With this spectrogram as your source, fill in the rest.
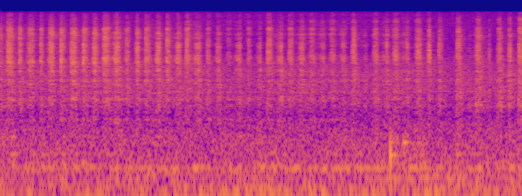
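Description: A graphite pencil tip scratches across a flat white drawing paper sheet, first hatching and then a tight zigzag scribble line. Rapid, bright, papery scraping strokes repeat at roughly two to three per second, with a faint low hum underneath.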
